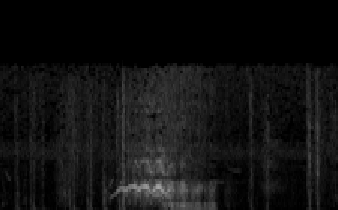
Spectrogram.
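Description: A horse whinnies loudly.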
